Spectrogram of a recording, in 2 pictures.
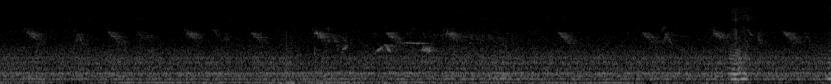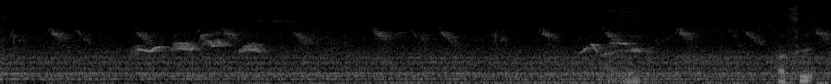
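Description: A honeybee swarm arriving and settling into a hive, heard as a steady, dense buzzing drone that runs throughout, with a few nearer, louder passes of individual bees and no talking.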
